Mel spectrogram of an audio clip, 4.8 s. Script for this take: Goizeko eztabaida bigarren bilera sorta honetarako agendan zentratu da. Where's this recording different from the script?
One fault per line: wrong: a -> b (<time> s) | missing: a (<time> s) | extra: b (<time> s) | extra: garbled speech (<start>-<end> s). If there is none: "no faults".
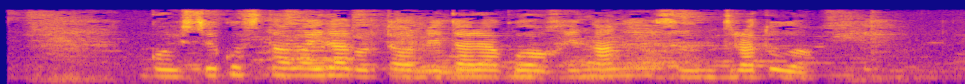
missing: bigarren bilera (1.8 s)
